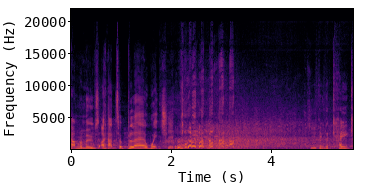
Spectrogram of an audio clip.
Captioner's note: laughter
